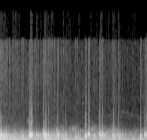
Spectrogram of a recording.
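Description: Horses galloping side by side, hooves clip-clopping in a quick uneven rhythm of sharp knocks at moderate volume, heard alone without voices.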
